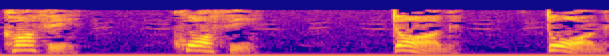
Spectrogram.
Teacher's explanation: Many New Yorkers pronounce the ah sound almost as if it were spelled aw.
